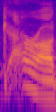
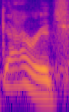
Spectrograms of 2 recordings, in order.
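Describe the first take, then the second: First: The word is said with an American pronunciation. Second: The word is said with a non-American pronunciation. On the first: The speaker calls it wrong. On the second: The speaker calls it right.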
